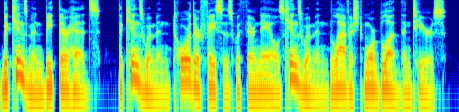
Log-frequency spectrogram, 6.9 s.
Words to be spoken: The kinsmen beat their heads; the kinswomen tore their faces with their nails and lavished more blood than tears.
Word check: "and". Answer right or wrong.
wrong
